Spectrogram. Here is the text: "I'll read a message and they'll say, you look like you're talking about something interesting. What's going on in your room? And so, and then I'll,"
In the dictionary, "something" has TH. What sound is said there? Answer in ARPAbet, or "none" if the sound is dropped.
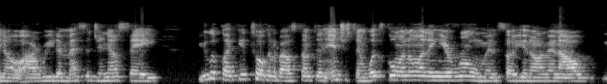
TH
